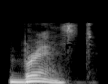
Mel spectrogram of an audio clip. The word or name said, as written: breastless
